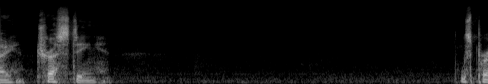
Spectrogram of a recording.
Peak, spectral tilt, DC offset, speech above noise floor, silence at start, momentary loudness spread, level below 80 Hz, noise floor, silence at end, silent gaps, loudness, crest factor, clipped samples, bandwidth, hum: -8 dBFS; -3 dB/octave; under 0.1%; 34 dB; 0 s; 19 LU; -58 dBFS; -60 dBFS; 0 s; none; -25 LUFS; 24 dB; under 0.1%; 16 kHz; none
